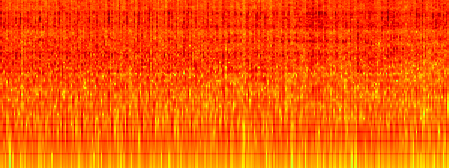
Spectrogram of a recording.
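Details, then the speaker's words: Homemade four-cylinder Briggs & Stratton engine after tune-up with new points, loose belt noted; loud uneven chugging with irregular beat, suspected to be running on only some cylinders. Misfire, cause unconfirmed. "sounds like he's only running off poor cylinders bad buddy"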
